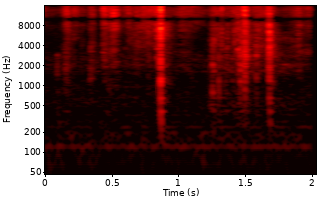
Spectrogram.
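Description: Faint handling of a deck of tarot cards, with one sharp card snap just under a second in and a few lighter ticks after it.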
